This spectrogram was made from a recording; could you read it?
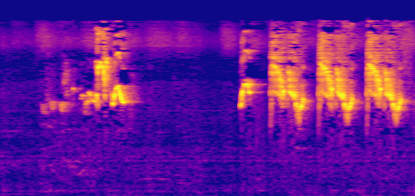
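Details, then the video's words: Javan pied starling kept in a cage, its song played as a lure for a bird that will not sing; soft notes build into loud, rasping bursts repeated roughly every half second. "Suara pancingan burung jalak suren macet bunyi"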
